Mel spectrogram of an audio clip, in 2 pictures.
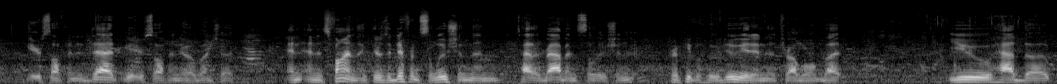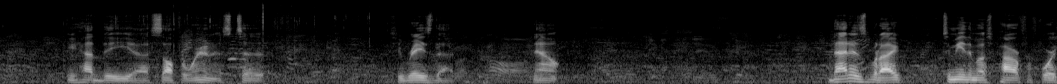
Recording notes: Instead of the usual studio conversation. Recorded the show while grabbing a burger & margarita just around the corner from CreativeLive in Seattle. It’s a bit loud at times, but I think the ‘fly on the wall’ experience is absolutely worth it.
